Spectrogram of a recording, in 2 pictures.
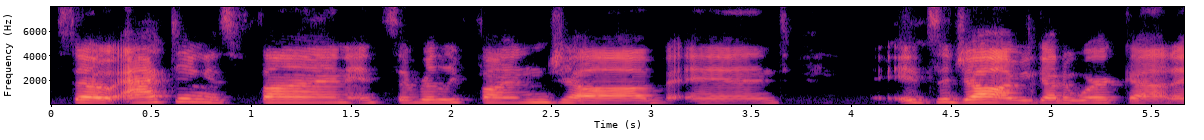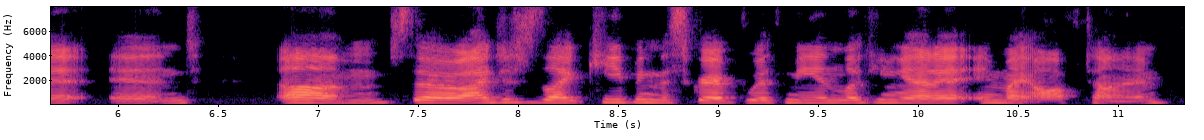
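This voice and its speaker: Woman actor in an interview, bright clear-cut tone, chatty and thoughtful, mid pitch. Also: fairly even intonation, unhurried. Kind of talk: casual interview advice.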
